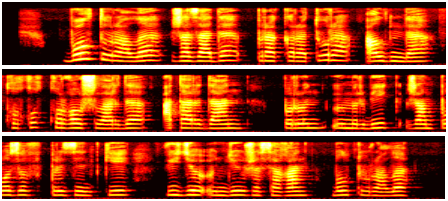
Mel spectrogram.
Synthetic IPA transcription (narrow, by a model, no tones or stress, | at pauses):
bʊlˠt̪uɾɑlˠəʒɑzɑd̪əpro̞kuɾat̪uɾɑɑlˠd̪ənd̪ɑqʰəqʊqʰːo̞ɾʁɑwʃəlˠɑɾd̪əɑ̰t̪ɑɾəd̪ɑn | bʊɾənwɵmɪɾbe̞kʒɑmpo̞zo̞fprʲezid̪e̞nt̪kʲe̞vijd̪ʲejo̞ʔʏnd̪e̞wʒɑsɑʁɑnbʊlˠt̪ʰuɾɑlˠə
